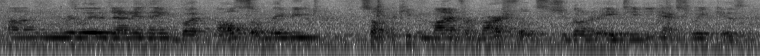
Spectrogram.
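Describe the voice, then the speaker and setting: Man, meeting chair, hesitant delivery, mid pitch, distant mic, echoey room, background noise. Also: little pitch movement, fast talker. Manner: hesitant, lots of fillers and restarts.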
